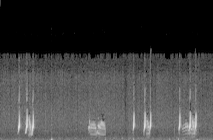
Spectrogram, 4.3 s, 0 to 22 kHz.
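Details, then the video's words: Quail call used as a hunting lure with nets, 2024-25: two groups of three sharp whistled notes framing a short harsh rattling burst, with a low hum and a single dull knock. "Sound Of Chora Quail Batera"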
